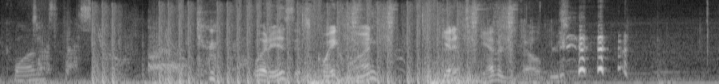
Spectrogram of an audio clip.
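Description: Gunfire bursts in quick shots.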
